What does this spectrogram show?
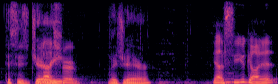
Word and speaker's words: Leger: Leger. Yeah, so you got it. Well, yeah, I know. I was reminded. I was told. Yeah, to do yeah, it, so. yeah. Yeah, you just gotta pronounce that R.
